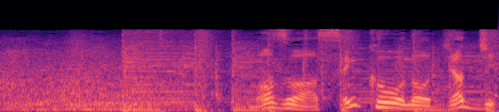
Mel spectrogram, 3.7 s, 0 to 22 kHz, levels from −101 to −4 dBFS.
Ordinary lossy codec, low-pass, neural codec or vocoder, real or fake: none; 7.2 kHz; none; real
